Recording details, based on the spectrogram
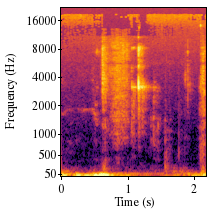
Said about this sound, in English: Let's see if I have a piece of paper around here. I do. Let me just grab this.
